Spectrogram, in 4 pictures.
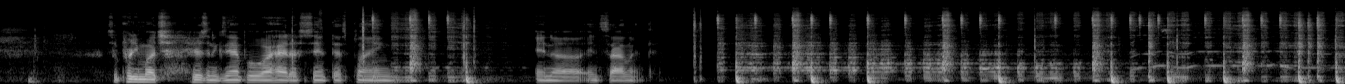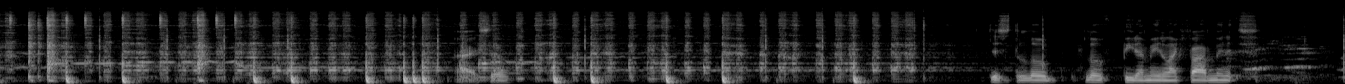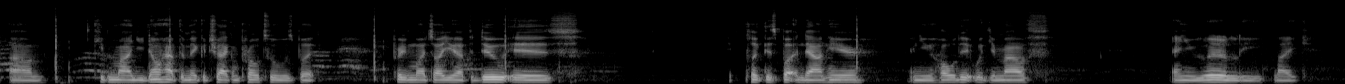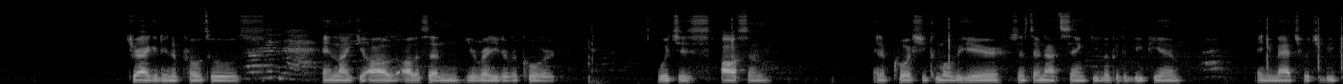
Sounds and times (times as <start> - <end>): Speech: 1.1 - 4.0, 5.4 - 6.6, 18.0 - 18.6, 23.4 - 32.8, 34.2 - 37.4, 38.6 - 40.0, 41.6 - 48.1, 49.1 - 52.2, 53.0 - 53.7
Music: 3.6 - 5.2, 7.2 - 23.4.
